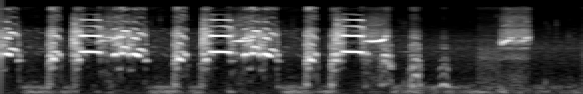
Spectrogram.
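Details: Female grey francolin calling in a series of grating, squeaky bursts that trail off into a few softer, separate notes.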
